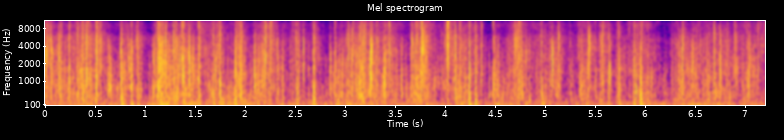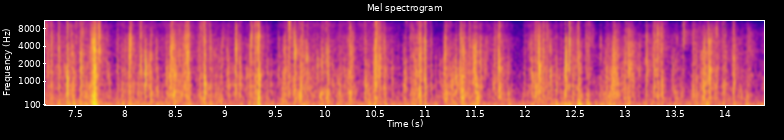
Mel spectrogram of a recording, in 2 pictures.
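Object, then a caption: Thin plastic poly bag holding folded clothing. A clear, thin plastic poly bag holding soft, full folded black clothing is held and squeezed in both hands with long painted nails. It gives a continuous, bright, dense crinkling with many quick crackling snaps and little low end.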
